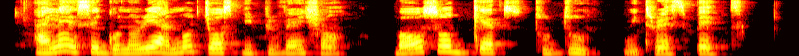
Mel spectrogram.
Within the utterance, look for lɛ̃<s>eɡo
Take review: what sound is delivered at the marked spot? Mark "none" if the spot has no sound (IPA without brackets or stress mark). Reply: s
